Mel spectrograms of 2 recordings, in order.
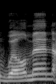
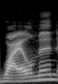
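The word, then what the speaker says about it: Wilmon: bit about Willis's family you said Wilman I'm saying Wildman it's w i l m o n i can't read I'm pronouncing that Wildman the Wildman family like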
